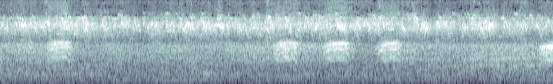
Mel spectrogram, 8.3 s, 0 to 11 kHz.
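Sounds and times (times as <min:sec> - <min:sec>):
birds chirping on a green campus with trees in Khar Mumbai: 0:00.0 - 0:08.2
harsh caws: 0:00.7 - 0:01.3, 0:03.5 - 0:08.2.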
